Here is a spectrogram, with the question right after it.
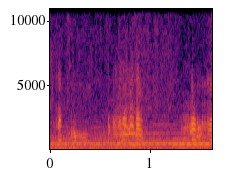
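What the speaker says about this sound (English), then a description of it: "there are insane numbers of birds here." Pacific brant geese calling at a coastal lagoon in Alaska's Izembek National Wildlife Refuge, a steady murmur of many distant birds with several clearer honking calls rising out of the flock.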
